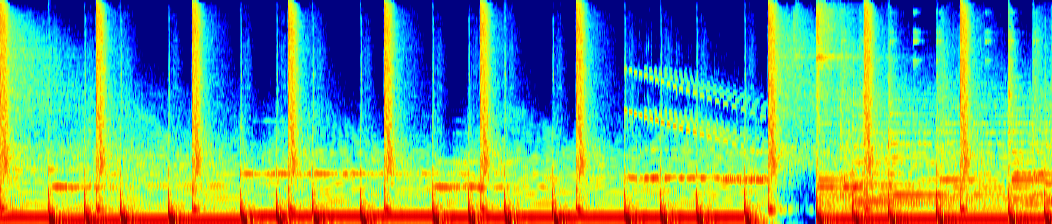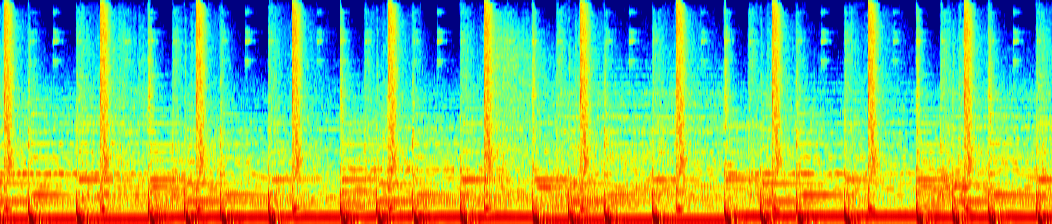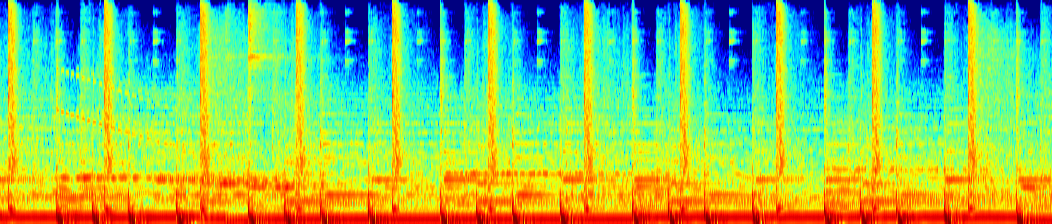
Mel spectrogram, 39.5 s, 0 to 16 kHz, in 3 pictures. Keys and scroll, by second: 0.0 z, 1.2 p, 1.6 space, 3.3 ctrl+z, 5.4 space, 7.7 space, 10.5 ctrl+z, 11.1 ctrl+=, 11.2 space, 11.8 ctrl+z, 12.3 ctrl+z, 16.6 space, 17.3 space, 18.9 space, 20.3 space, 22.5 space, 23.7 space, 25.8 ctrl+=, 26.0 space, 27.3 space, 29.7 space, 31.1 ctrl+z, 32.4 space, 35.1 ctrl+-, 35.7 ctrl+-, 35.9 ctrl+=, 36.5 space, 38.4 Delete, 38.8 z, 39.3 a.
